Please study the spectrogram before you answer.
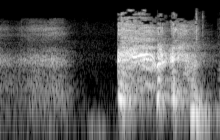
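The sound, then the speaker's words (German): A single short, harsh cough bursts out loudly after a moment of quieter low noise, then trails off in breathy rasps. “Dann kann ich mal eben kurz husten.”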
